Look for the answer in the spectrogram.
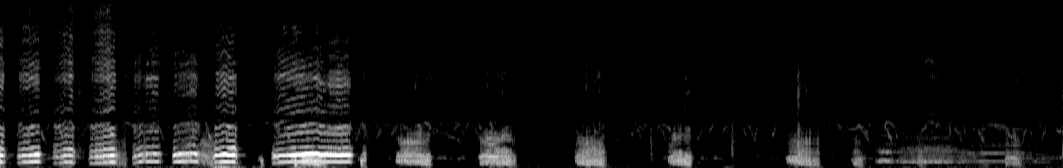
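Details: Chickens in a crowd at feeding time: a loud run of short, harmonic, slightly bending calls, then a slower series of separate clucking notes with quiet gaps, ending in fainter, rougher calls.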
